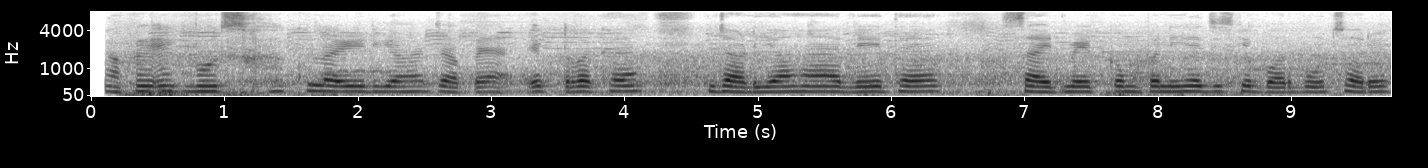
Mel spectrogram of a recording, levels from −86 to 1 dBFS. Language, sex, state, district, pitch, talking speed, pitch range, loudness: Hindi, female, Haryana, Jhajjar, 185 Hz, 160 wpm, 180-190 Hz, -18 LUFS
